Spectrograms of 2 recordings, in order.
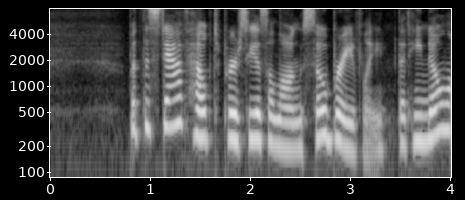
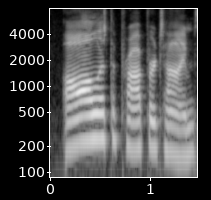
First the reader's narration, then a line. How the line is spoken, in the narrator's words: said his companion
